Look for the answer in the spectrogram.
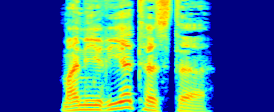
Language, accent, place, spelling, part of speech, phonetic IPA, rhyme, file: German, Germany, Berlin, manierierteste, adjective, [maniˈʁiːɐ̯təstə], -iːɐ̯təstə, De-manierierteste.ogg
- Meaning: inflection of manieriert: 1. strong/mixed nominative/accusative feminine singular superlative degree 2. strong nominative/accusative plural superlative degree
